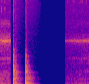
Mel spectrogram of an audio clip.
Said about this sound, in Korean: 하고 노크를 하더라는 겁니다.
